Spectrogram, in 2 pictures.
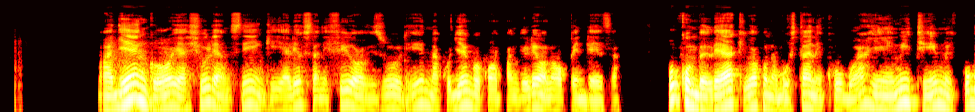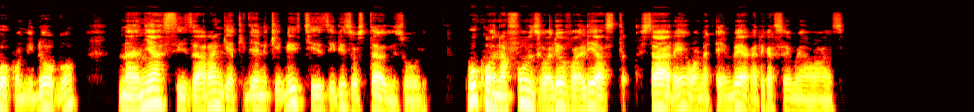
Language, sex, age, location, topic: Swahili, male, 25-35, Dar es Salaam, education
